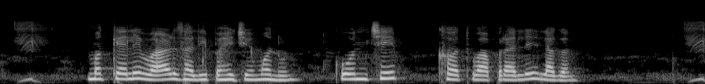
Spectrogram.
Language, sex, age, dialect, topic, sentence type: Marathi, female, 31-35, Varhadi, agriculture, question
